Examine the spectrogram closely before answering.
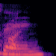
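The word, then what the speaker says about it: Seng: It's Sang.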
